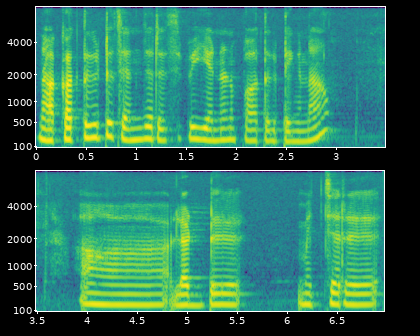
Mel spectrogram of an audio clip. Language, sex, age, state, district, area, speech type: Tamil, female, 30-45, Tamil Nadu, Erode, rural, spontaneous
